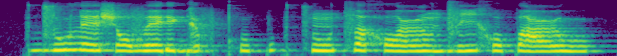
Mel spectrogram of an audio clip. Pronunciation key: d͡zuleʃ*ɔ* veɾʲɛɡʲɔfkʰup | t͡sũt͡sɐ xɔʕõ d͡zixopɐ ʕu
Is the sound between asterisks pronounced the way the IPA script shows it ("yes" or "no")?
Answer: yes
